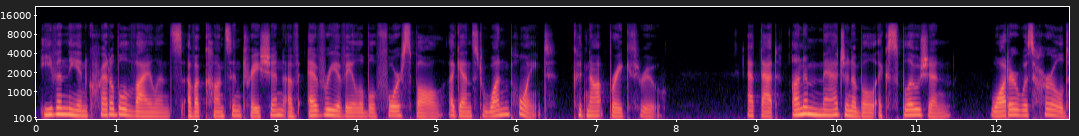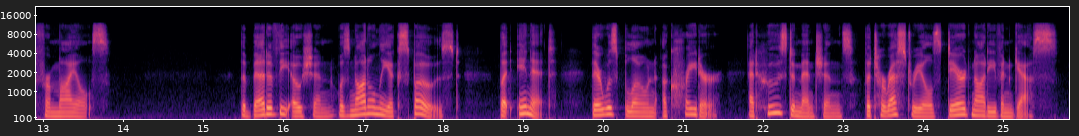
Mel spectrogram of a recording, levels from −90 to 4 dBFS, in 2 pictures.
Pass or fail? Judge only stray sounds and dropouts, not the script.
pass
